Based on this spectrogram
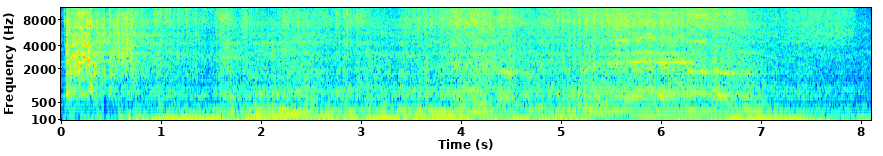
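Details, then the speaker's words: Van with catalytic converter removed and pipe welded, Flowmaster performance muffler fitted: engine catches and is blipped, deep clean exhaust tone rising and falling smoothly, no rattles; sounds much better. "that sounds way [Music] better doesn't change the fact it's still a piece of [ __ ] makes it makes it sound lesser one though"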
